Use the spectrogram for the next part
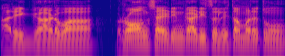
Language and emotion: Goan Konkani, angry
